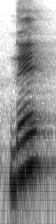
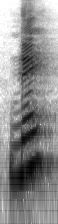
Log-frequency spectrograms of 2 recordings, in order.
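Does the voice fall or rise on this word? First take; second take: rises; rises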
